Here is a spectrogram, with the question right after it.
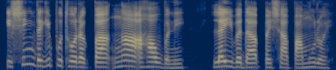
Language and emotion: Manipuri, neutral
